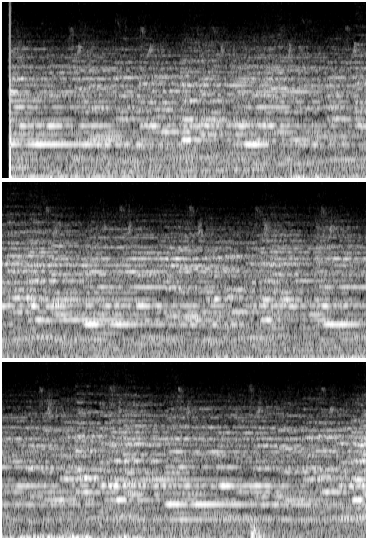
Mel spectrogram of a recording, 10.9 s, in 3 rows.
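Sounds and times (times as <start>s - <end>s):
Sunday afternoon bells ringing by a river: 0.1s - 10.9s.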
